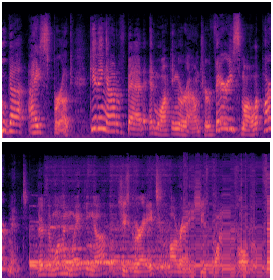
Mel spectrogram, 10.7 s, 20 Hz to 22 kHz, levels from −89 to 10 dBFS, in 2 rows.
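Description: From 8.99 s to the end at 10.74 s the sound turns into a rigid metallic buzz at 100 Hz, robotic sound likely from repeated short buffers: a 10 ms chunk loops over most of that stretch. Spectrograms show evenly spaced 100 Hz harmonic lines; waveforms show identical repeating cycles.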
